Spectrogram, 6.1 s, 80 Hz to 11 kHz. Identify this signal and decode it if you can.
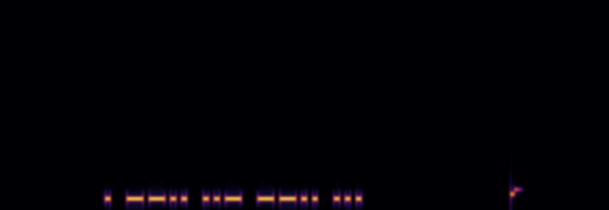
Morse code, heard as a keyed tone, about 22 wpm, 700 Hz. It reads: EZUZS
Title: Code Groups - 5 Letters - 22wpm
